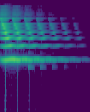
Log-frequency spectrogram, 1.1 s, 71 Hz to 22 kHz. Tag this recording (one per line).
8bit
retro
games
button
cat
arcade
computer
video
cats
nintendo
video-game
game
